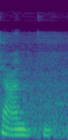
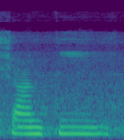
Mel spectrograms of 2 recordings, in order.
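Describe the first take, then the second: First: The final vowel is a short i. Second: The final vowel is a long ee. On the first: The speaker calls it right. "हमारे शुद्ध शब्द हैं" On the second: The speaker calls it wrong. "लेकिन बोला क्या जाता है"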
